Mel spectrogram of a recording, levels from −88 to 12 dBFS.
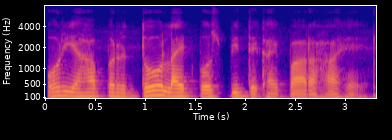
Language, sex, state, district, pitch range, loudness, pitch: Hindi, male, Arunachal Pradesh, Lower Dibang Valley, 100-125 Hz, -19 LUFS, 115 Hz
